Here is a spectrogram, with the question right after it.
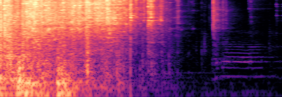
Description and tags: glass being broken with various objects.
break, breaking-glass, indoor, window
